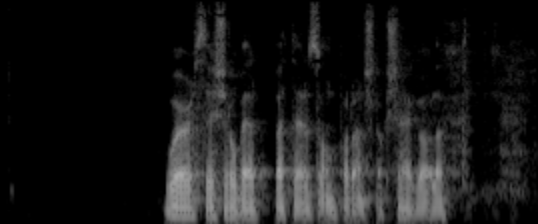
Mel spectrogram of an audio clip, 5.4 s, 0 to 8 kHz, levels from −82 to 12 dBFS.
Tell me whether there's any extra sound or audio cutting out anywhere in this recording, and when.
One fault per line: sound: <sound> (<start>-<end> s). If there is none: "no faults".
no faults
